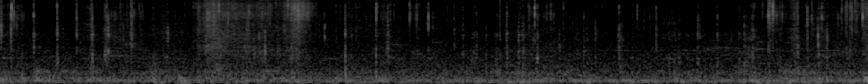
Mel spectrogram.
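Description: A knife blade shaves the surface of a solid green soap bar held in the hand, making a steady stream of crisp, bright scraping and crackling ticks. The scraping swells louder around the two- and three-second marks, over a faint low hum.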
